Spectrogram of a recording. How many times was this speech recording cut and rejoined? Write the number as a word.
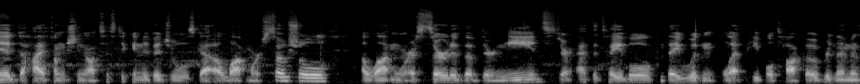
one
